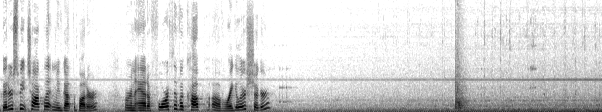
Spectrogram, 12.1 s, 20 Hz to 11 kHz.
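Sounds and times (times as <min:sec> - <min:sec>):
steady low hum: 0:00.0 - 0:12.0
whisk stirring in ceramic bowl: 0:08.1 - 0:12.0.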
